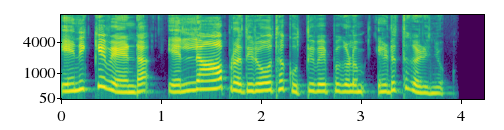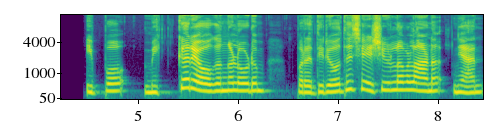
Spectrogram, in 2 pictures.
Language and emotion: Malayalam, happy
